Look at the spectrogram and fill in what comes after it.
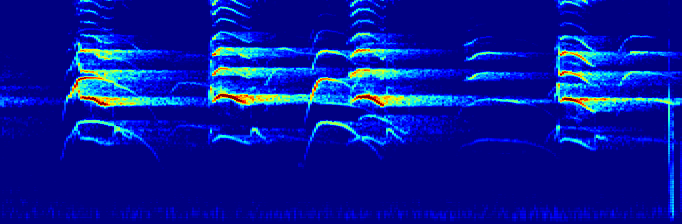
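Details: Kittens giving clear, high-pitched meows, each arching up and then falling, spaced roughly a second apart, with a softer, lower cry in between and a sharp click at the end.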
